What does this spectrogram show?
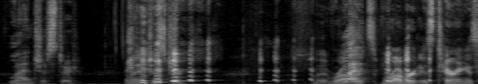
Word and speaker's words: Lanchester: This was the final film of Elsa Lanchester. Or is it pronounced Lancaster? I would say, well, since she's English, it might be Lanchester.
